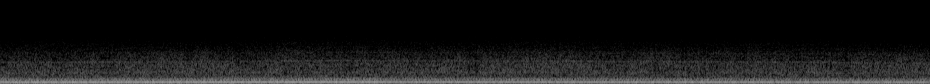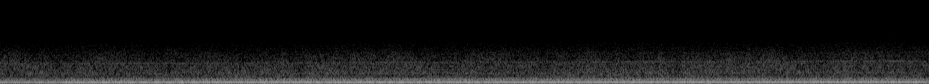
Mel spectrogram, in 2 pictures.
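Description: A bus engine drones steadily at speed.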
